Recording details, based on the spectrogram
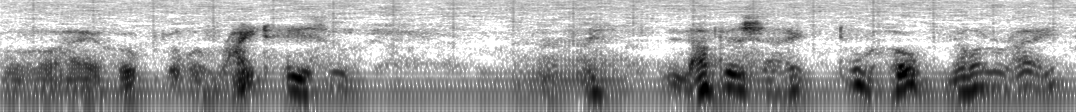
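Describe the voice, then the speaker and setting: An actor voicing an emotional warrior rabbit in an audio drama, halting and swinging from murmur to outburst. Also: male voice, fairly high pitch, very animated, noisy background. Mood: anxious.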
